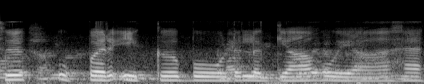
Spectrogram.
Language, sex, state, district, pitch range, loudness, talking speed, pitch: Punjabi, female, Punjab, Kapurthala, 175-195 Hz, -14 LUFS, 100 wpm, 185 Hz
